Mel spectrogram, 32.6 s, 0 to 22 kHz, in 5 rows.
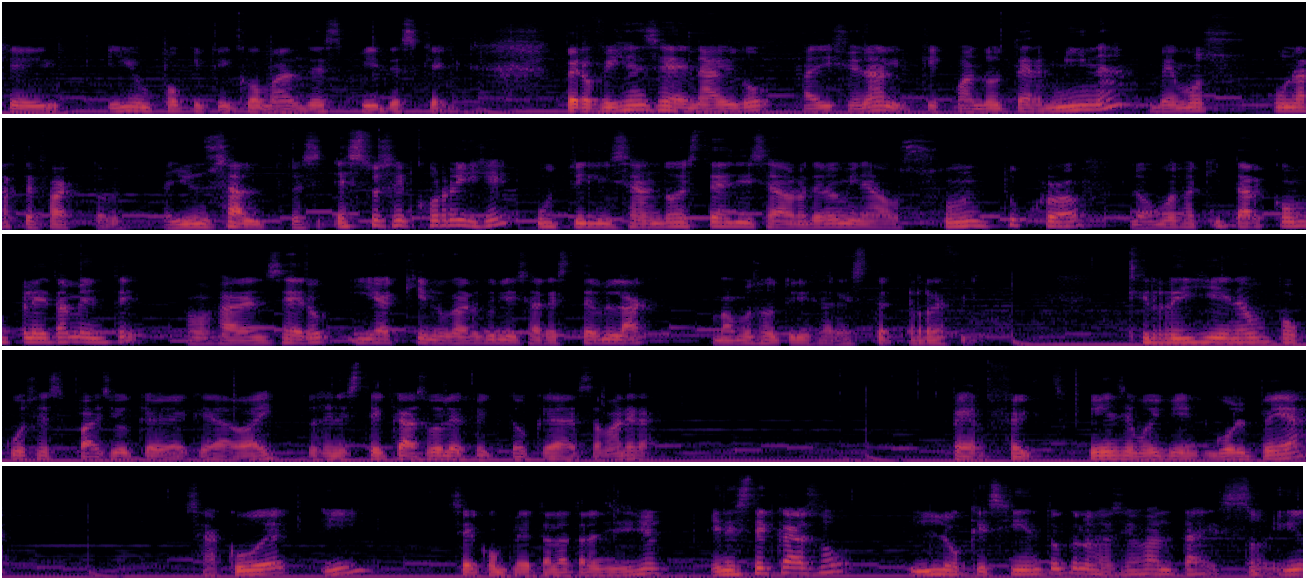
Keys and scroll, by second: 7.2 space, 22.5 space.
